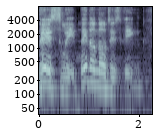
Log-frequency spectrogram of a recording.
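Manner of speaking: put-on Russian squirrel voice. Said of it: "that's a strong Russian accent".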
